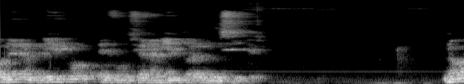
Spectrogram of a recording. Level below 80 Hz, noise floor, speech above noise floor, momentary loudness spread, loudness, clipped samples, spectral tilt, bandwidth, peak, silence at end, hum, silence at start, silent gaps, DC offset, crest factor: -40 dBFS; -55 dBFS; 39 dB; 7 LU; -16 LUFS; under 0.1%; -6.5 dB/octave; 15 kHz; 0 dBFS; 0 s; none; 0 s; none; under 0.1%; 16 dB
